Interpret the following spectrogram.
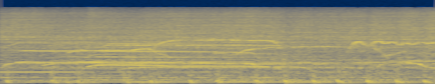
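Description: Deutschrock band playing live, drums and bass driving steadily under long held high notes.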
